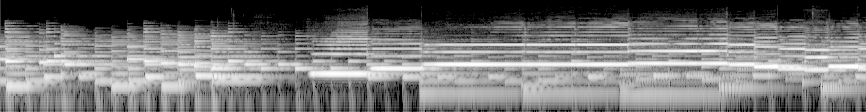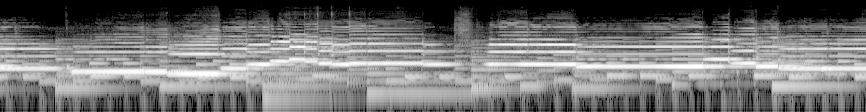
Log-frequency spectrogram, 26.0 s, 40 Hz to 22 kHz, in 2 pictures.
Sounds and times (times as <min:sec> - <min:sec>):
Clarinet: 0:00.0 - 0:25.9.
